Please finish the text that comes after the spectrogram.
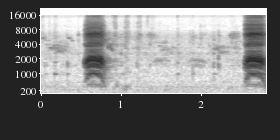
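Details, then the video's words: Angry crow cawing loudly, one hoarse caw followed two seconds later by another, with little else audible. "Very loud voice of Crow sound - Angry kauwa ki awaz"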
